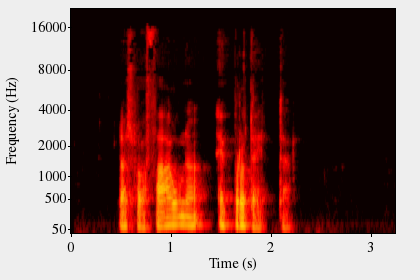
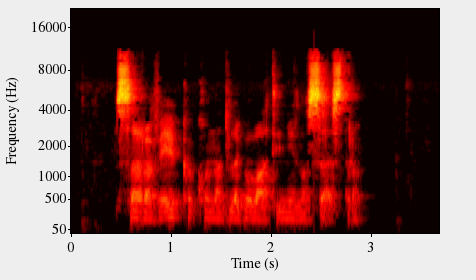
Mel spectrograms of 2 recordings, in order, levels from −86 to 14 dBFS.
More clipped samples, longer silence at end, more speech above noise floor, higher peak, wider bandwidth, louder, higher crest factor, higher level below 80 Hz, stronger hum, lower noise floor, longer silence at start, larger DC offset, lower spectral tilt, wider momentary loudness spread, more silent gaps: neither; first, 1.05 s vs 0.9 s; about the same, 50 dB vs 50 dB; second, -6 dBFS vs 0 dBFS; first, 16.5 kHz vs 11.5 kHz; second, -28 LUFS vs -15 LUFS; about the same, 24 dB vs 22 dB; first, -52 dBFS vs -88 dBFS; neither; first, -77 dBFS vs -71 dBFS; about the same, 0.5 s vs 0.45 s; neither; first, -7.5 dB/octave vs 3 dB/octave; second, 18 LU vs 25 LU; neither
